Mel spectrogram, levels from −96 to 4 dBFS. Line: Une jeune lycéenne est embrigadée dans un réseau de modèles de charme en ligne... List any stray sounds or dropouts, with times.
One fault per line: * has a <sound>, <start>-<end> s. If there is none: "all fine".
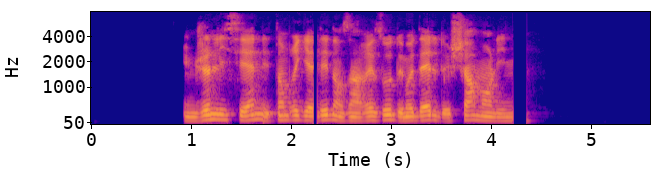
* has a dropout, 2.2-2.3 s
* has a dropout, 4.2-4.4 s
